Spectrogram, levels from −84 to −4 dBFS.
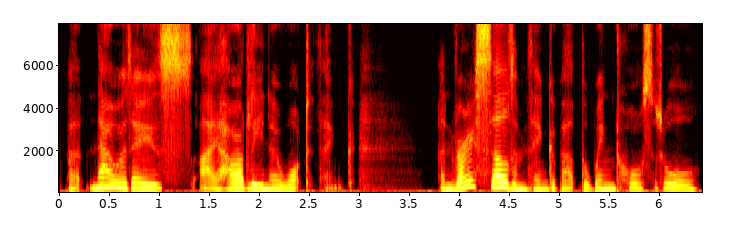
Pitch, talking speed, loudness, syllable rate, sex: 220 Hz, 170 wpm, -19 LUFS, 4.8 syllables/s, female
